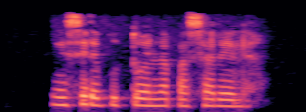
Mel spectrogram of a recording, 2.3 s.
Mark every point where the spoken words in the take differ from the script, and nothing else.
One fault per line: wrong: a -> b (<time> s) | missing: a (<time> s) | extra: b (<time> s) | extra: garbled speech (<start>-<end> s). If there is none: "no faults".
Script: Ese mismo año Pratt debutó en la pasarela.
missing: mismo año Pratt (0.7 s)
